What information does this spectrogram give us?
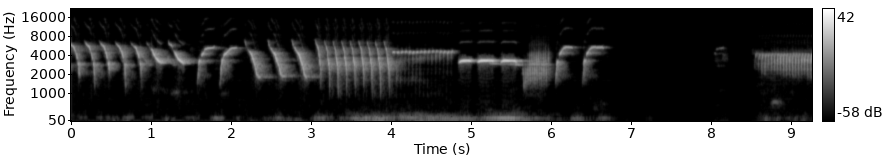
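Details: Song of a male yellow canary, used to teach young canaries: a run of quick descending whistles, a rattling trill, a flat clear whistle, buzzy notes, then a two-second silence before a final buzzy roll.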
